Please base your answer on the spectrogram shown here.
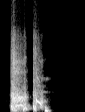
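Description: A single short cough followed at once by a brief throat clear from an adult woman.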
